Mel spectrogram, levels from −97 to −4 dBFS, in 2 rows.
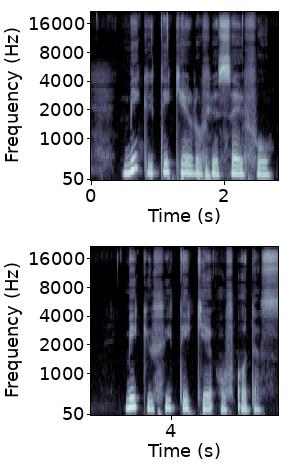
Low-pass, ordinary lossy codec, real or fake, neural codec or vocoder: none; none; real; none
